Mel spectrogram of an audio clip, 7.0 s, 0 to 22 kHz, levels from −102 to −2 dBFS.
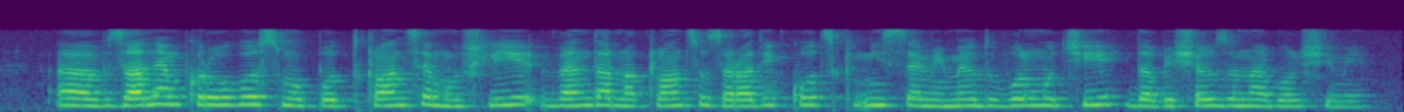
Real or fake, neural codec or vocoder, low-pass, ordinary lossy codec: real; none; 7.2 kHz; none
